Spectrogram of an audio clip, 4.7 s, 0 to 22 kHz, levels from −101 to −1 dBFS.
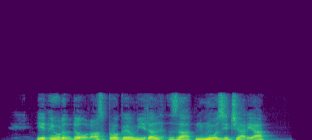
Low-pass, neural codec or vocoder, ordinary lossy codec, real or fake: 7.2 kHz; codec, 16 kHz, 0.5 kbps, FunCodec, trained on LibriTTS, 25 frames a second; none; fake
